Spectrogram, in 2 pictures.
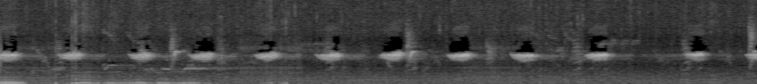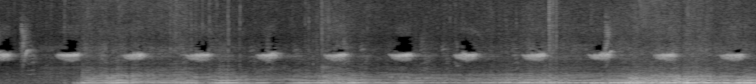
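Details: Hornets observed in the Eifel; a steady low harmonic wing buzz fills the second half, with a brief buzz near the start, over a regular chirping pulse repeated about every two-thirds of a second throughout.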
